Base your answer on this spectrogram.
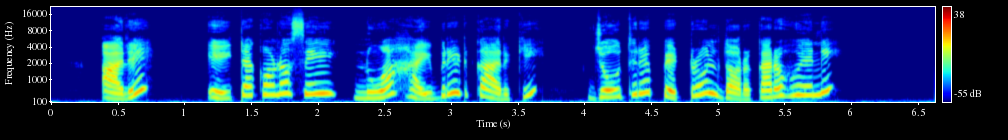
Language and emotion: Odia, surprised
